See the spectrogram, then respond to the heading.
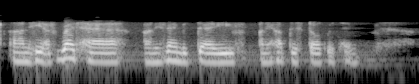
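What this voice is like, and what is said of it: Mancunian accent. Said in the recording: “I'm a Mancunian. I've been born and bred in Manchester. You can probably tell by the accent.”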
